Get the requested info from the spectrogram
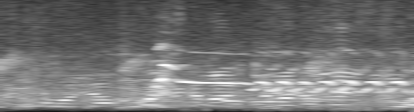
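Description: Referee's pea whistle blown about a second in: a high trilled note held for about a second, over voices on the pitch and sideline.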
